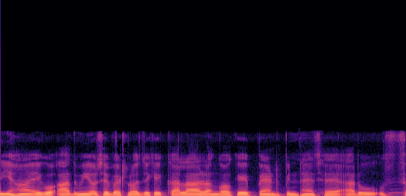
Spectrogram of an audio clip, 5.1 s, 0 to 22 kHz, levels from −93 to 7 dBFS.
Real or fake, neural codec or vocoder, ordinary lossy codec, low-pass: real; none; AAC, 48 kbps; 7.2 kHz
